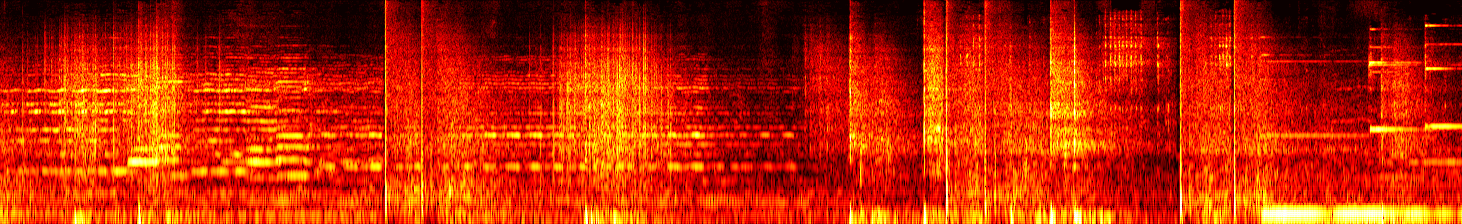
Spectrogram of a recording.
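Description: Aerial fireworks shells bursting with sharp bangs and crackling, several in quick succession about seven to eight seconds in, over music that plays throughout.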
